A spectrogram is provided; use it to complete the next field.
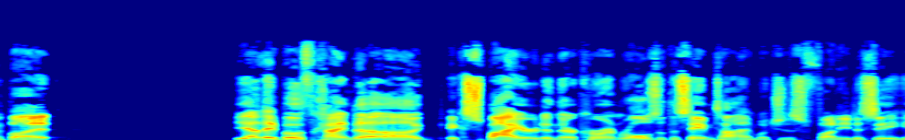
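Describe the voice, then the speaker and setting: In a very clean recording with a silent background and a dry, close sound with no echo, a man with a fairly high pitch and ordinary pitch variation speaks at a moderate pace, with long, frequent pauses and big swings in loudness. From Pittsburgh, western Pennsylvania. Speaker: radio show producer. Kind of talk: sports talk radio.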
